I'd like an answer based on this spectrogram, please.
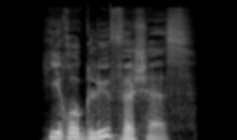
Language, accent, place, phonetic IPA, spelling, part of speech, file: German, Germany, Berlin, [hi̯eʁoˈɡlyːfɪʃəs], hieroglyphisches, adjective, De-hieroglyphisches.ogg
- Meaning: strong/mixed nominative/accusative neuter singular of hieroglyphisch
